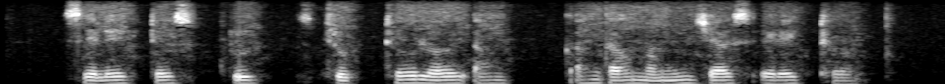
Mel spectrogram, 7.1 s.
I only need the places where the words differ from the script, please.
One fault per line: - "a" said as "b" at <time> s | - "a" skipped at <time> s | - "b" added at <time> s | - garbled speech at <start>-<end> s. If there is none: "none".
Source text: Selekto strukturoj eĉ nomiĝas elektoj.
- "eĉ" said as "ankaŭ" at 4.4 s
